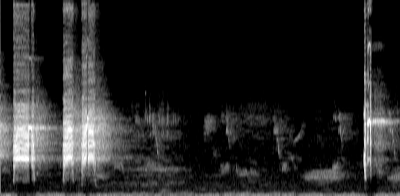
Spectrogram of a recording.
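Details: Sindhi black francolin calling against a rival: a strident phrase of three grating bursts, a long quiet gap with faint distant chirps, then a sharp new note starting the next phrase.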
